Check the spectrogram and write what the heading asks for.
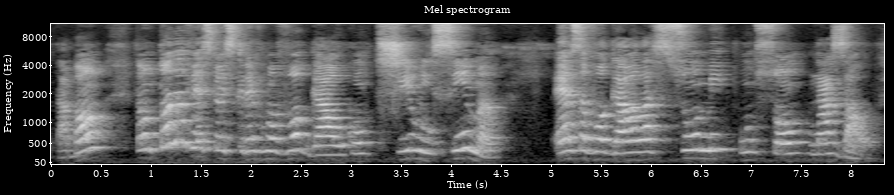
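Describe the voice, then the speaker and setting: A Brazilian woman teaching a recorded lesson to young children, explaining patiently and repeating herself, often checking that her pupils follow. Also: high voice. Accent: Brazilian Portuguese. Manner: slow, patient, repetitive explaining with check-ins. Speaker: primary school teacher. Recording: echoey room, mic at a distance.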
